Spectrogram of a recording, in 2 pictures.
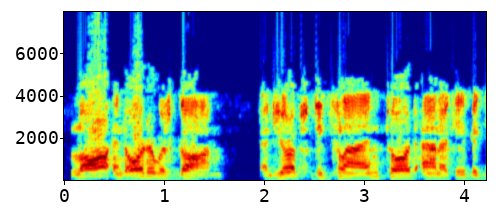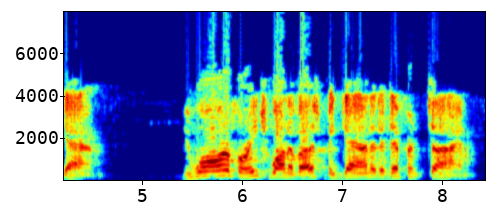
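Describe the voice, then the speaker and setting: A slightly high male voice with a breathy edge delivers an earnest, formal prepared speech. He is an American war correspondent in a 1940s radio address, captured on a muffled, lo-fi recording.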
